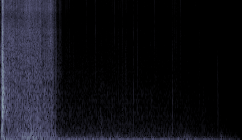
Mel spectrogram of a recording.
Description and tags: Striking Match
Striking a match.
flame, match, strike, striking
